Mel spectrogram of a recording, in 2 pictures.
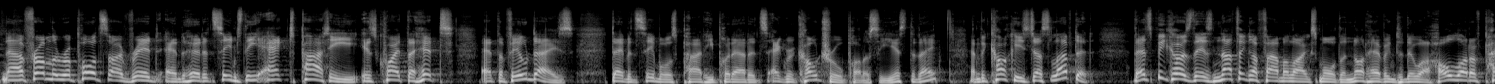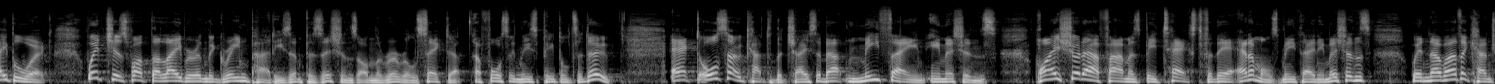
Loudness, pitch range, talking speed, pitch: -20 LUFS, 120-195 Hz, 195 wpm, 150 Hz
